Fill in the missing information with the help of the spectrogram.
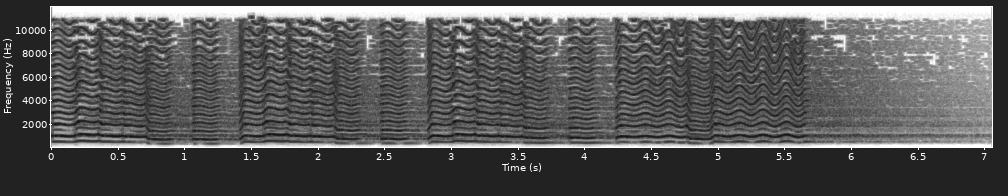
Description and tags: Lead 1 F Sharp Major
170-BPM, F-Sharp-Major, Hardcore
